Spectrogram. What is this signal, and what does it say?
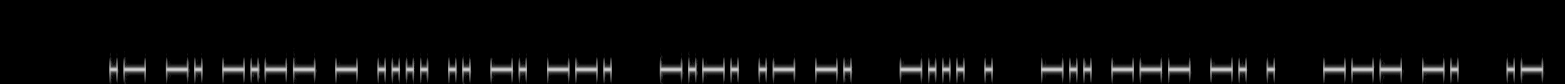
Morse code, heard as a keyed tone, about 17 wpm, 700 Hz. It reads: ANYTHING CAN BE DONE ON A
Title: Sentences from Top 1000 Words - Review Part 5 - 17wpm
